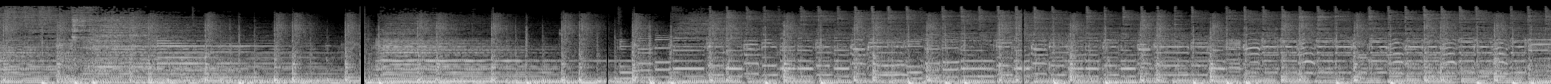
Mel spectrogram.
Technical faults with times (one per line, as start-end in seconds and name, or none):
3.60-3.67 Bluetooth dropout
6.06-6.09 Bluetooth dropout
10.22-10.25 Bluetooth dropout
